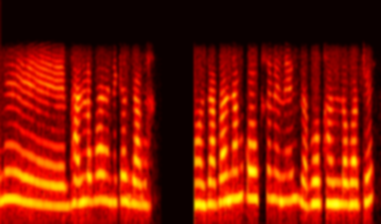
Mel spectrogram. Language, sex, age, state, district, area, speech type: Assamese, female, 60+, Assam, Nagaon, rural, conversation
